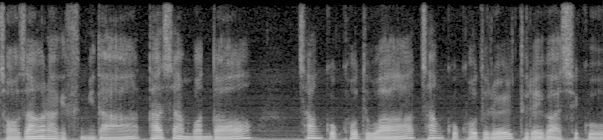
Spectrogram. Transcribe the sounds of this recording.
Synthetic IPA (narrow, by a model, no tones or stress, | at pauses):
t͡ɕʌd͡ʑaŋɯɭɦaɡe̞s͈ɯmɲidataɕʰiɦambʌndʌ | t͡ɕʰaŋk͈okʰodɯwat͡ɕʰaŋk͈ʰokʰodɯɾɯɭtɯɾe̞ɡaɕʰiɡo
